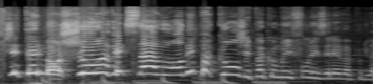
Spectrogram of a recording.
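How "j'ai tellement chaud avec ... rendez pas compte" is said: loud complaint. Real, not acted. Complaining loudly about heat.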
